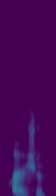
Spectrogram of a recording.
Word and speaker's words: Kreischer: I love that everybody mispronounces his name. It's Kreischer. Kreischer.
